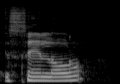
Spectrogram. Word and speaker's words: Saint Laurent: Saint Laurent. That's how they say it in the French land.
